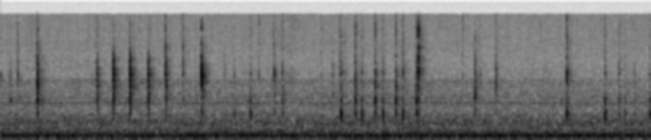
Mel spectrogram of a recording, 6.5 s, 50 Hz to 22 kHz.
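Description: A PS4 controller of hollow hard plastic, held in both hands, is tapped and clicked rapidly with the thumbs on its buttons and touchpad. The result is a quiet, irregular patter of short, sharp, bright plastic clicks that die away almost instantly, over a steady low hum.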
